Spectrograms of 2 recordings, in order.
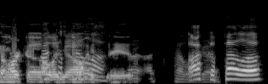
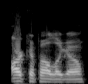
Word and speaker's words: archipelago: how to pronounce it it is traditionally with the hard G I don't even know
